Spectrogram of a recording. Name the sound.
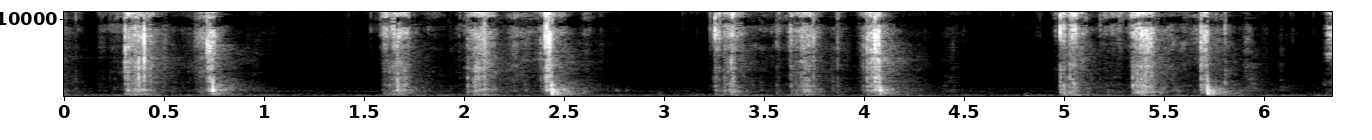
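knife slicing an onion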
